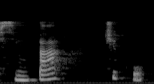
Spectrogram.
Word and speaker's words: simpático: Então, se ela tá o pá, né, que é onde a gente pronuncia mais forte, simpático.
